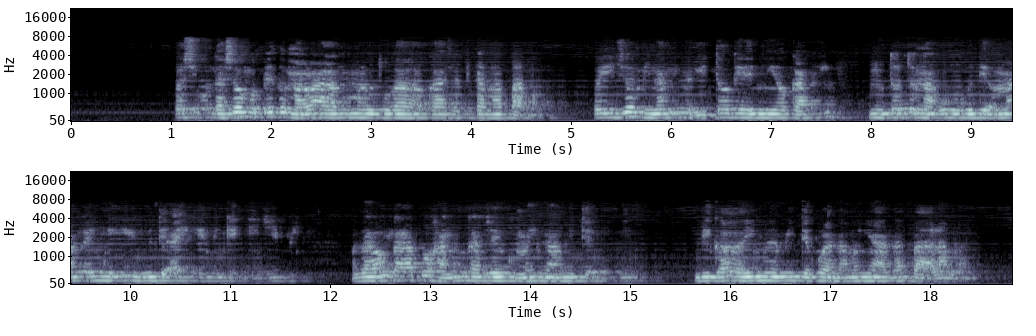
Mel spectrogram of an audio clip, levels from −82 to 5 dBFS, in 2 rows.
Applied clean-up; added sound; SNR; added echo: neural separator model SepFormer DNS4.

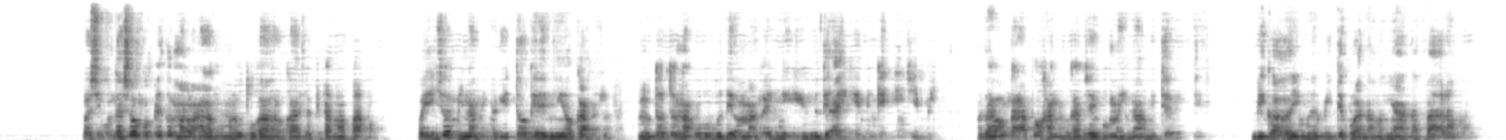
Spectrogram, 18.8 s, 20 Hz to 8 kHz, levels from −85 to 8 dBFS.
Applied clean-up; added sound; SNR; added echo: neural mask model DeepFilterNet 3.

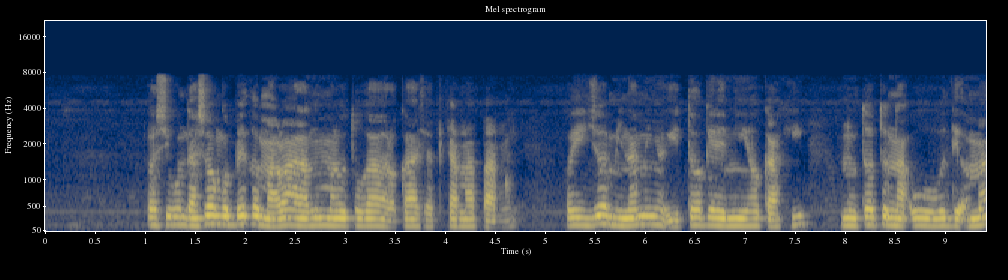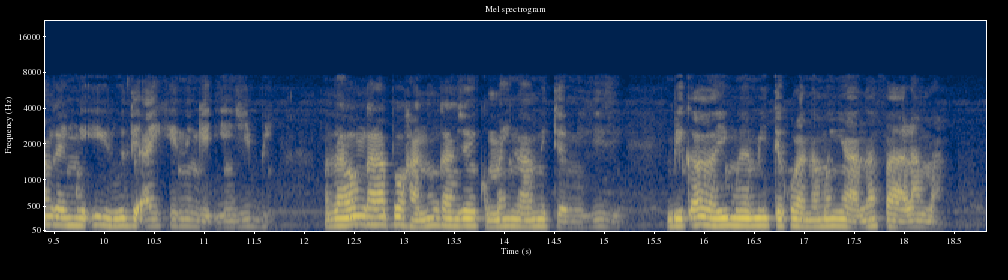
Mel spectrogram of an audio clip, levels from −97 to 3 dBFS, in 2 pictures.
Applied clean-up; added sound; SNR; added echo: none; none; none; none.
